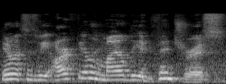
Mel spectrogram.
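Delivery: voice breaks with a crack inside adventurous. Reading a gamebook aloud, the speaker picks the next section, voice cracking. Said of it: "my voice cracked".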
